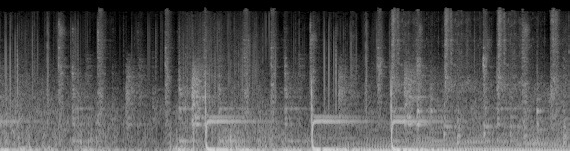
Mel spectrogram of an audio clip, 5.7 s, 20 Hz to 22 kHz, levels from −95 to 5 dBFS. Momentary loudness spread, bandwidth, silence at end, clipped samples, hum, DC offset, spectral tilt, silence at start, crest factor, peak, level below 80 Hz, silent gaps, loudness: 11 LU; 17.5 kHz; 0 s; under 0.1%; none; 0.2%; -5.5 dB/octave; 0 s; 16 dB; -6 dBFS; -24 dBFS; none; -25 LUFS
